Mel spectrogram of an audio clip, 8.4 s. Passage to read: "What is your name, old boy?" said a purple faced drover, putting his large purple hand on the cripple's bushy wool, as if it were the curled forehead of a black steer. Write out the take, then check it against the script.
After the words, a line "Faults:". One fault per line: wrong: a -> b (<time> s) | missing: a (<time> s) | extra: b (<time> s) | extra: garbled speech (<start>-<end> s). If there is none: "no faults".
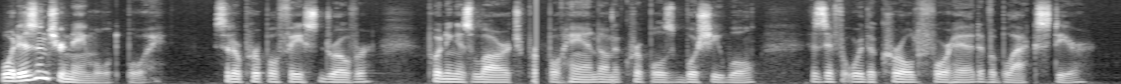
"What isn't your name, old boy?" said a purple faced drover, putting his large purple hand on the cripple's bushy wool, as if it were the curled forehead of a black steer.
Faults:
wrong: is -> isn't (0.2 s)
